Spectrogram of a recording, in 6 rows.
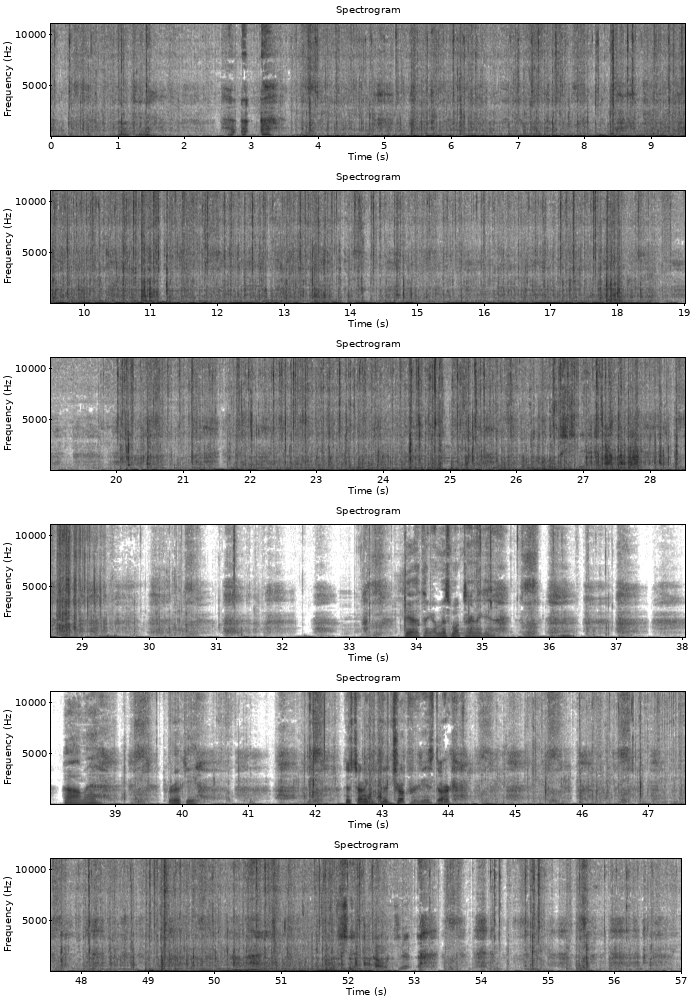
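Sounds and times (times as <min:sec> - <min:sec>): mountain bike clattering over rock: 0:00.0 - 0:31.7, 0:39.0 - 0:57.0
tyres crunching: 0:00.0 - 0:31.7, 0:39.0 - 0:57.0
chain and frame rattling: 0:03.3 - 0:19.2, 0:19.9 - 0:29.5, 0:41.9 - 0:57.0.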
